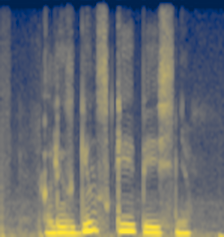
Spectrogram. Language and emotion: Russian, neutral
